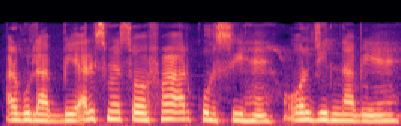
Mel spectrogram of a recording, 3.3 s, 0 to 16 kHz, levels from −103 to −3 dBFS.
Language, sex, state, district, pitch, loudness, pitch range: Hindi, female, Uttar Pradesh, Saharanpur, 195 Hz, -13 LUFS, 175-210 Hz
